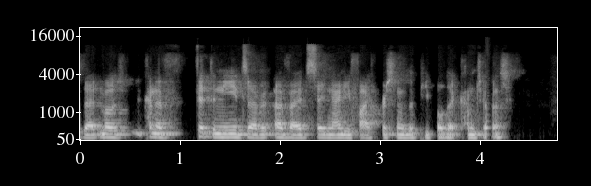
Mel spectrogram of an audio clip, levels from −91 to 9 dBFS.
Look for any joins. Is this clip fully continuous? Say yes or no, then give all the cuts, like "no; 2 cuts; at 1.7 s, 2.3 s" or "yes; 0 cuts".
yes; 0 cuts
